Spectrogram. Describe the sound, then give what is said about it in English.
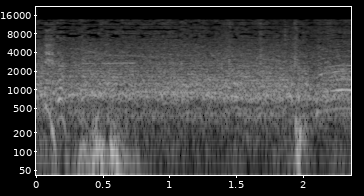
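Sports crowd roaring wildly: a loud, dense, sustained roar with a few low thumps near the start and another near the end. “And the crowd goes wild.”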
